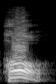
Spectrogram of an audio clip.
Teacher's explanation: हो स्वरतंत्री या काकल्य, कंठ के पास स्वर तंत्रियों से वायु निकलने के बाद सीधे बाहर निकल आती है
